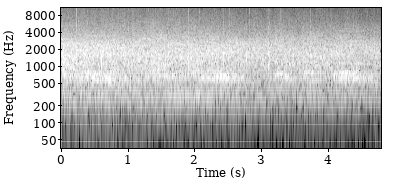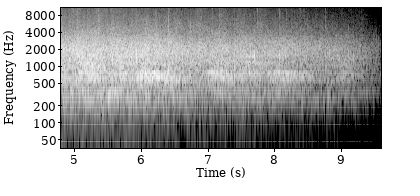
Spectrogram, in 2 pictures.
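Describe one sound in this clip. A large crowd applauds and cheers, then slowly fades away.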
